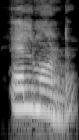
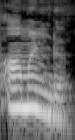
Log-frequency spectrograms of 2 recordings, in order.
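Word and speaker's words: almond: इसे पढ़ते हैं वैसे बच्चे मैंने देखा है एलमोंड, एलमोंड नहीं होता, होता आमंड।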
